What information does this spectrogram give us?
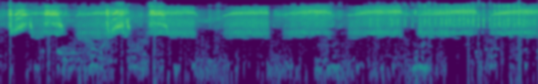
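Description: Swiftlet calls played to draw birds to roost: high, buzzy chirps and rattling trills, each burst about a second long, repeated with short pauses.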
